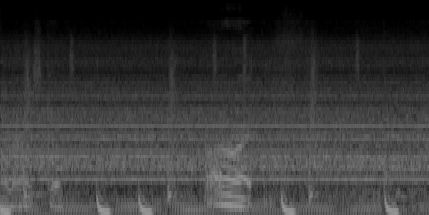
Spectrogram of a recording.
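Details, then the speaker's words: Hollyburn GS electric scooter on a jack stand, powered on with the old sprocket before a sprocket swap: steady airy whir with a few short swooping sounds; cooling fan running normally. "all right you guys can hear that fan kicking around"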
